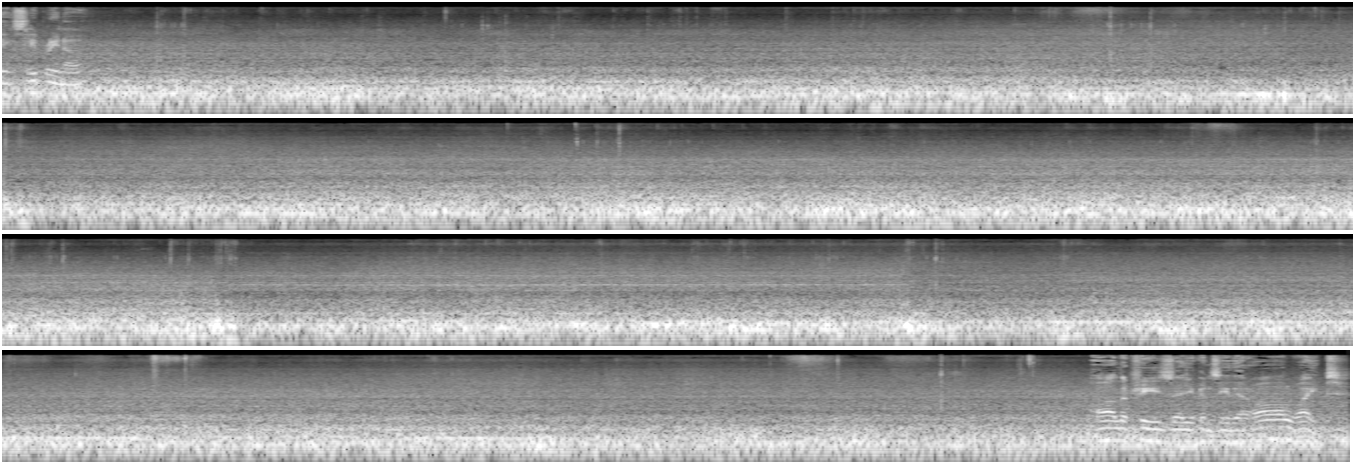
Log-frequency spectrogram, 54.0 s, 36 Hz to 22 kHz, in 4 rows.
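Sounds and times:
car tyre and road noise: 0.0 - 54.0.

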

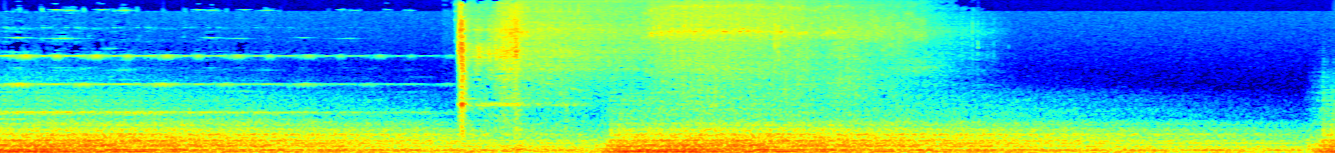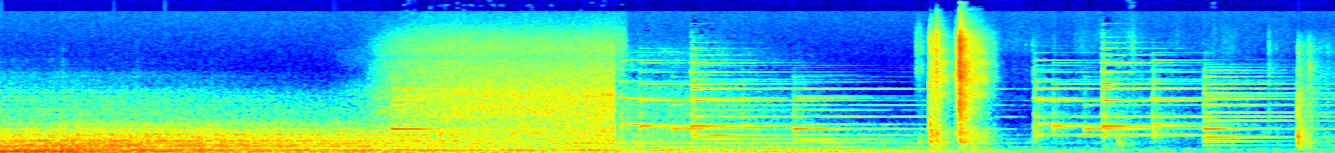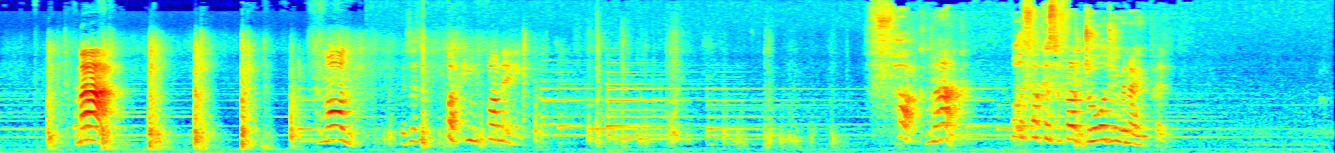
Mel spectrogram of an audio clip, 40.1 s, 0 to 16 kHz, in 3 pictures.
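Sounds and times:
car driving past: 16.6 - 19.6.

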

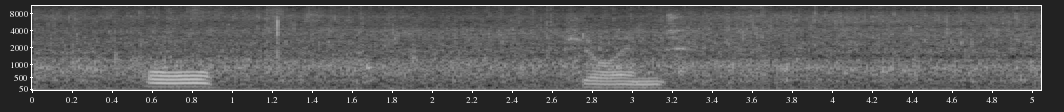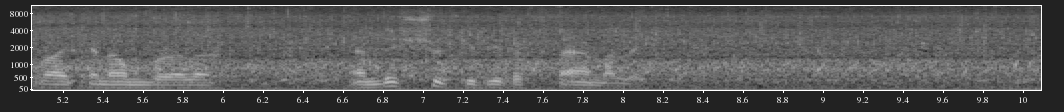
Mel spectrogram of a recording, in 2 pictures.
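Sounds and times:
stream running over stones: 0.0 - 10.0.

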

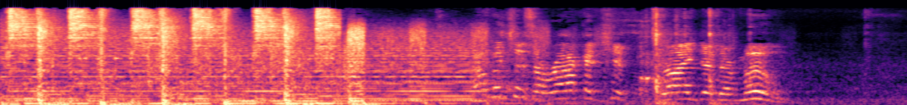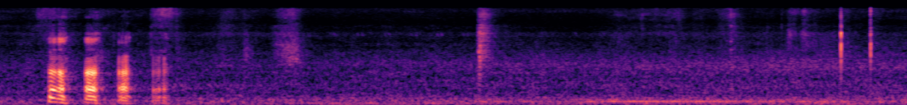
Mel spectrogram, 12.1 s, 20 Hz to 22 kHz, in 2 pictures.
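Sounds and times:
electronic music with drum beat: 0.0 - 4.2.

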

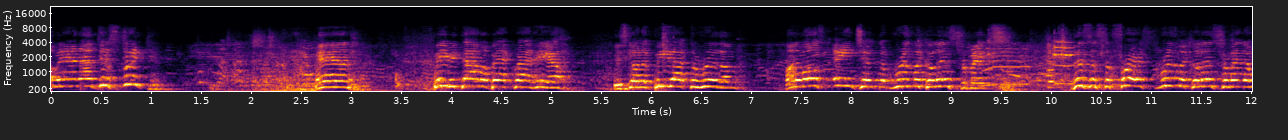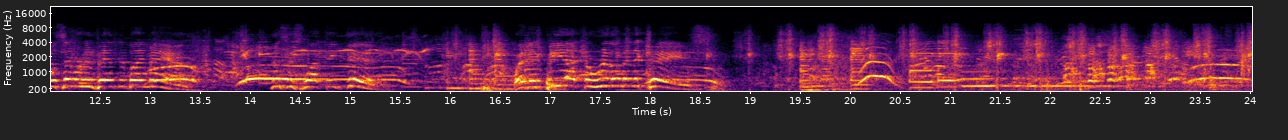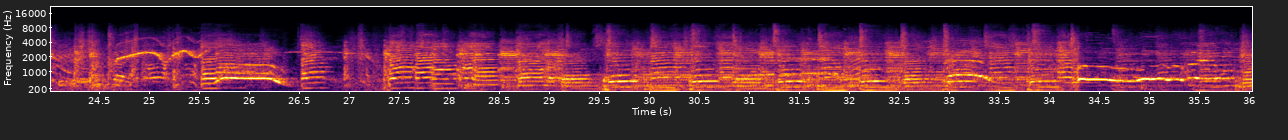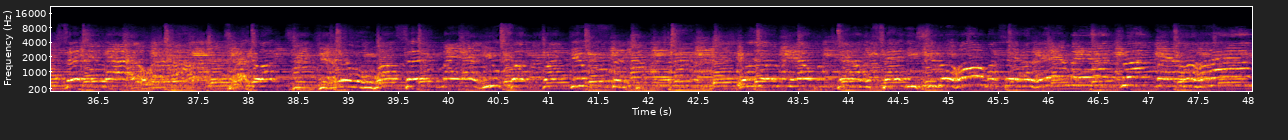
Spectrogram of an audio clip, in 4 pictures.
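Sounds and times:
live band playing blues rock: 14.0 - 17.1, 18.8 - 48.0
bending melodic lead line: 26.5 - 48.0.

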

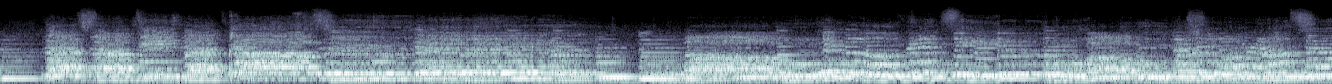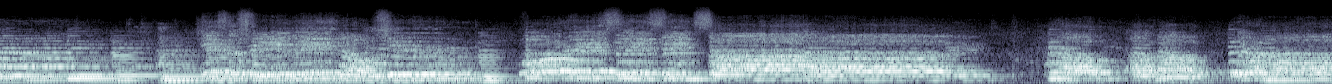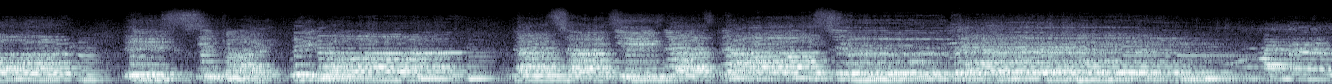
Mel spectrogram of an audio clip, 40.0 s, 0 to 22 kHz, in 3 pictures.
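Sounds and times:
choir singing a hymn: 0.0 - 39.9.

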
